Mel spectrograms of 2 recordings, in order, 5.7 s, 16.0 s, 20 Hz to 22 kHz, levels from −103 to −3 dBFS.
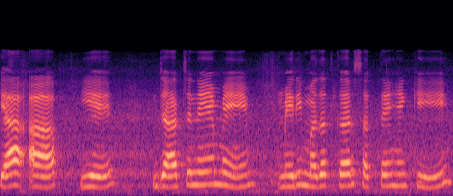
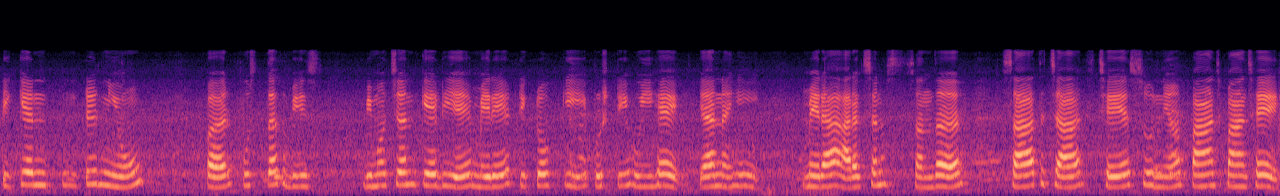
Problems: constant background noise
